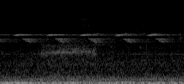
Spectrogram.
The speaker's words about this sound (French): Profitons du chant de ce petit oiseau.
